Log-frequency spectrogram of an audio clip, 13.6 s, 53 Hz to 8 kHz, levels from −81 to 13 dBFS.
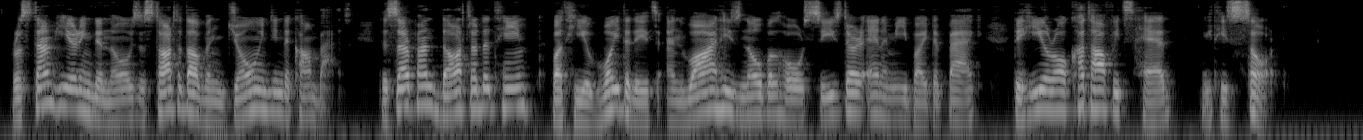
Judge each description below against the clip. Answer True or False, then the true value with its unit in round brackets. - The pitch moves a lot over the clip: True (6.1 semitones)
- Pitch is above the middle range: False (135 Hz)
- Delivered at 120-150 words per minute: False (175 wpm)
